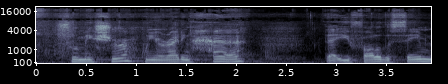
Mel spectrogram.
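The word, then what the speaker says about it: ح: writing hair there and say ha ha is in the middle of your throat this letter right here is a throat letter and it's saying it comes out from the same place as iene so say I they share a common mother or a place where they come out of so make sure you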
